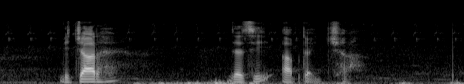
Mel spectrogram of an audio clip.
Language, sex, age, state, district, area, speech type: Hindi, male, 30-45, Bihar, Samastipur, urban, spontaneous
